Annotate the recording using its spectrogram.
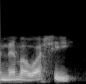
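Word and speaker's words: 根回し: Yeah, Nemawashi. Yeah, no, it's spot on. It says he who has no deep expertise in speaking Japanese at all, because Nemawashi is a Japanese term.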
